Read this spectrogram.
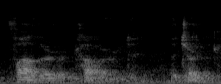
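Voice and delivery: ordinary delivery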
